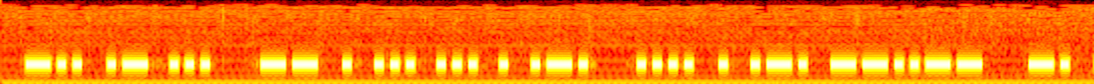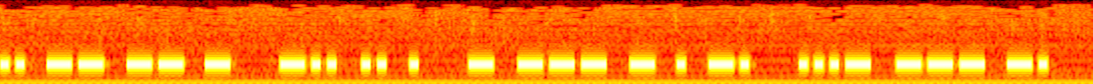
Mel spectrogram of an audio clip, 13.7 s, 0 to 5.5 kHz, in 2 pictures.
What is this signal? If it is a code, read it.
Morse code, heard as a keyed tone, about 25 wpm, 630 Hz, with radio noise. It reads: DAS MESSER HER, NIMMT DIE TOTEN VON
